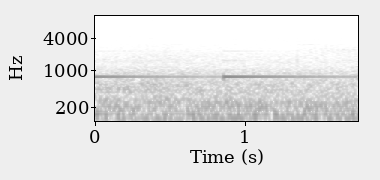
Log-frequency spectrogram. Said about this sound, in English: What's that? It, Uh-oh. Is that Ed's car making all that noise? Yeah, it sounds like his axle's cashed.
